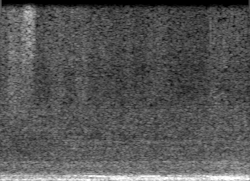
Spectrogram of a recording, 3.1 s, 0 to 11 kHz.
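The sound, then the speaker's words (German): Steady low rumble of a car driving downhill over a grooved road surface toward Kassel, Germany, 14 km away, with a constant dense drone and faint higher hiss, heard from inside with no voices. “Vielleicht hört ihr, wie sich der Untergrund irgendwie auf die Fahrgeräusche auswirkt, weil hier sind so Rillen in der Straße klingt gerade, als wenn jemand singen würde.”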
